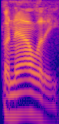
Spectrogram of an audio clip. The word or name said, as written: banality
